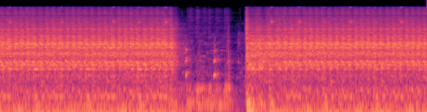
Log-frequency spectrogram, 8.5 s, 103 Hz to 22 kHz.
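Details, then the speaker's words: Carbureted Roadrunner V8 after sitting about 4–5 months, with fuel just hooked up temporarily while the trunk is being worked on. Long, loose churning crank, a short lull, then it catches and runs on its own; fuel is slow to reach the carburetor. "It's been like 4 or 5 months probably. Might take a minute to get some fuel up to the carburetor."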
